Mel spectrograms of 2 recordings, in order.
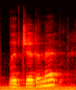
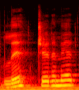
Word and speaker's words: legitimate: second the sex syllable that means our first syllable is going to have a reduced vowel typically in the dictionary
